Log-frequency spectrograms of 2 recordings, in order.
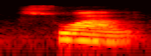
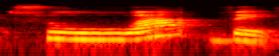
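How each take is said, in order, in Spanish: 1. La u y la a se deslizan juntas en una sola sílaba. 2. La u y la a se separan en dos sílabas. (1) "ella debe de leer suave" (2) "ella no la puede leer suave"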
